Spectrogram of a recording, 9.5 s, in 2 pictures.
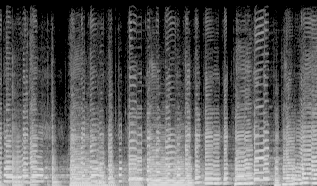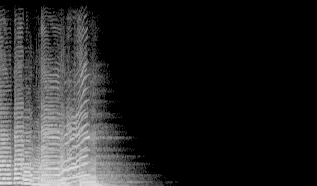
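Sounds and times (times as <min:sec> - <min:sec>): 
saxophone quartet: 0:00.0 - 0:06.9.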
